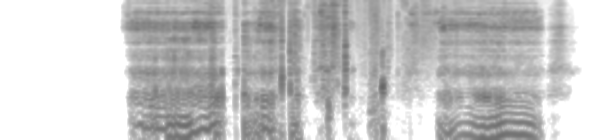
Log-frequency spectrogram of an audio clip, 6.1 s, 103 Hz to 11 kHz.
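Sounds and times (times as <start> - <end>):
French Bulldog snorting: 1.3 - 5.6.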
